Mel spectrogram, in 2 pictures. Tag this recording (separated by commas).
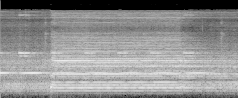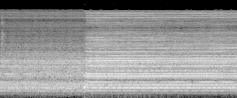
Beep, Sound effect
